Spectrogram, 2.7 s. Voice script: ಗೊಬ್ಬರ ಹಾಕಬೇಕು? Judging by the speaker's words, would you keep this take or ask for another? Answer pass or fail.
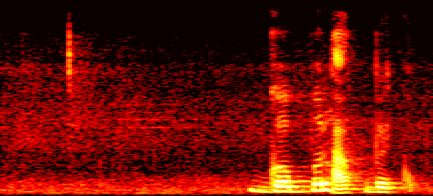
pass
